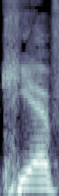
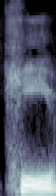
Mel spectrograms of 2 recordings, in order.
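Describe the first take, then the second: First: The city name gets its long-familiar pronunciation. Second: The city name gets its newer, current pronunciation. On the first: This is the way it was long said. "I called it Kiev for all these years" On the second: This is the way now held correct. "now all of a sudden the current correct pronunciation is Kiev"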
